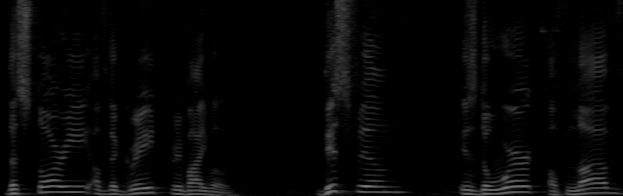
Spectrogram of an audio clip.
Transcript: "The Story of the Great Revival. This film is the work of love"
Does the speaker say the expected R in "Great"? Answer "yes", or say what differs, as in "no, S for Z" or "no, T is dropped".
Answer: yes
